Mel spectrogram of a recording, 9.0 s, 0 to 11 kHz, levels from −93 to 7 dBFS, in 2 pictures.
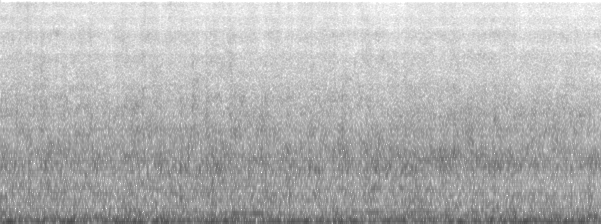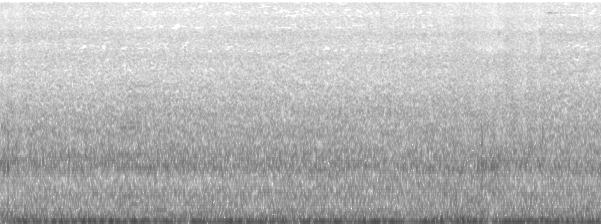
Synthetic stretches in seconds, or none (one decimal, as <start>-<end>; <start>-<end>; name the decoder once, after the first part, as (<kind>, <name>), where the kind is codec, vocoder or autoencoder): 0.0-4.7 (codec, HILCodec); 7.9-8.6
